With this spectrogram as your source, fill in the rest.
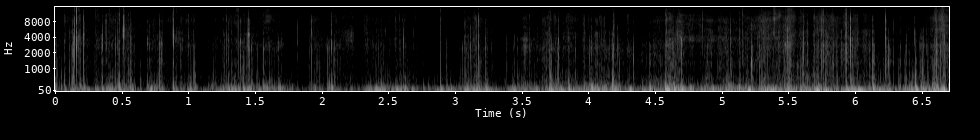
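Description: An empty clear plastic zip-lock bag with a red seal strip is stretched and crinkled between both hands in front of a microphone. The result is dense, irregular crinkling and crackling, with bright sharp snaps over a heavy low rumble, in uneven bursts that grow slightly louder toward the end.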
